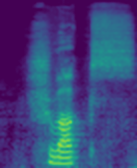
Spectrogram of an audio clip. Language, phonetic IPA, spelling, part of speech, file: Latvian, [ʃvɑks̪], švaks, adjective, Lv-švaks.ogg
- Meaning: weak, poor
